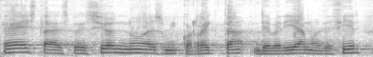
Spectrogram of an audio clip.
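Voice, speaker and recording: A man explains word usage on a TV program in a measured, patient way. He reads definitions, restates them, and gives everyday examples. His voice is dark and mellow, and it sounds a little reverberant with faint hiss behind it. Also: medium pitch. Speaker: language academic answering viewer questions. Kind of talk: explanatory TV segment.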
